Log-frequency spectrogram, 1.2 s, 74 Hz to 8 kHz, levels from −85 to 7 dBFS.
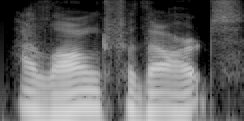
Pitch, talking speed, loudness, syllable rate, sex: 110 Hz, 245 wpm, -15 LUFS, 5.8 syllables/s, male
